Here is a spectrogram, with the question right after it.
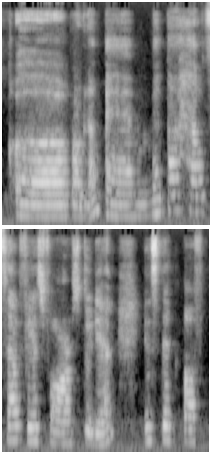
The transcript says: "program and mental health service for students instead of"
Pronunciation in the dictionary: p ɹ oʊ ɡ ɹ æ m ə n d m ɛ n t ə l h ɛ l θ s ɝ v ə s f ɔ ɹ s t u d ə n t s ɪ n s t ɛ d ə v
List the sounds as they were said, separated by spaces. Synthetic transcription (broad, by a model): p ɹ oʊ ɡ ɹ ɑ m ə n m ɛ n t ə l h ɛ l t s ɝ f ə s f ɔ ɹ s t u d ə n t ɪ n s t ɛ d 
